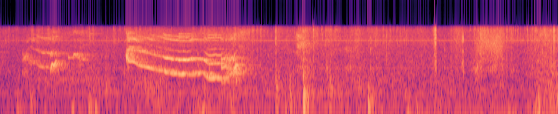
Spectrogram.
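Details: An Alaskan Klee Kai indoors, upset that someone just left the house, gives high, falling whimpers and whines over a faint steady hum, followed by a woman's voice asking what's wrong.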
